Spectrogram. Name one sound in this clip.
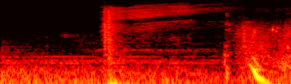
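A hatch opens with a sudden rush of water.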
